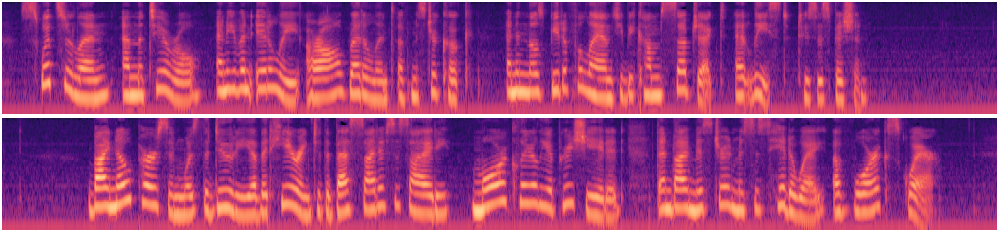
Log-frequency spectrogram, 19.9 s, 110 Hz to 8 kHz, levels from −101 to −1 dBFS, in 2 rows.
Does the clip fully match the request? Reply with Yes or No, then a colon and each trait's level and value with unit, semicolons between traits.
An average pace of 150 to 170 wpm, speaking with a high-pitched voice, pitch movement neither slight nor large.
Yes: average, 155 wpm; high, 230 Hz; average, 4.9 semitones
